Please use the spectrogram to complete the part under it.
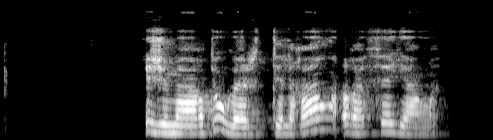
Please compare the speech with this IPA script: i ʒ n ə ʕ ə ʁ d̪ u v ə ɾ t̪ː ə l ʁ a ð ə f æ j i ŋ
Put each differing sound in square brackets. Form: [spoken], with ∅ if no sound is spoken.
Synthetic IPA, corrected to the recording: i ʒ [m] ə ʕ ə ʁ d̪ u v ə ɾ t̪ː ə l ʁ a [ʁ] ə f æ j [æ] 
